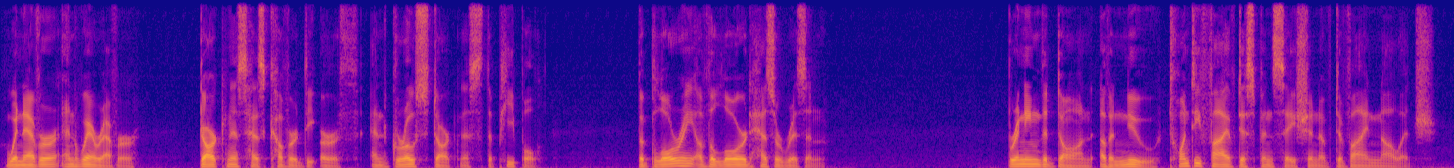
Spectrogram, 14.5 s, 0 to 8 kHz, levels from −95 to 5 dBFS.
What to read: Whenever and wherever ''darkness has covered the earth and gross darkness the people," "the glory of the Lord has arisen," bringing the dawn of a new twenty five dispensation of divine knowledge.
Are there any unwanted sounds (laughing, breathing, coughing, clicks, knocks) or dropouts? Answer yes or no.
no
